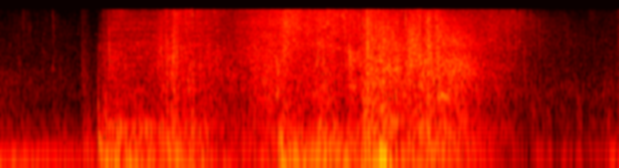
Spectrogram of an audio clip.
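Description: A magic spell bursts with a loud crackling whoosh.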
